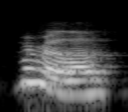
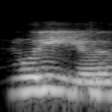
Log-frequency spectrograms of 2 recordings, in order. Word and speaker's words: Murillo: You said it right. It's Murillo. Okay, but you say it a different way. Oh, yes, Murillo is the way it's supposed to say.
